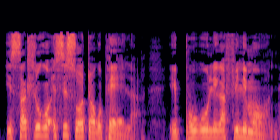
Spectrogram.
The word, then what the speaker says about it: Philemon: So, Philemon, someone said back there, which I think is really the correct pronunciation of it.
